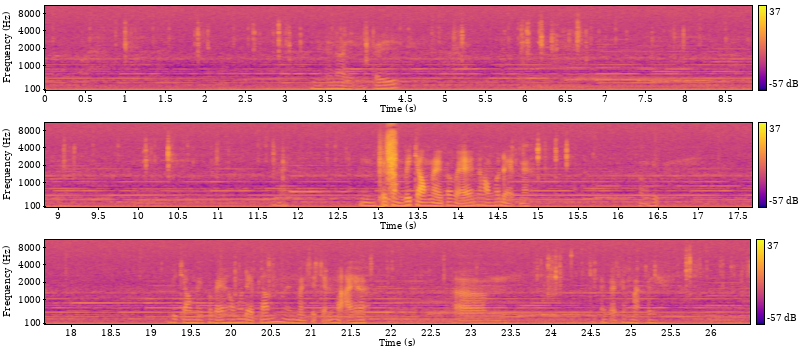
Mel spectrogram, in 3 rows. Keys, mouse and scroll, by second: 5.0 right click, 6.1 ctrl+z, 6.7 b, 12.8 scroll up 1, 14.7 Tab, 14.7 scroll up 2, 15.1 z, 15.7 middle click, 16.6-17.3 scroll down 4, 17.3 middle click, 18.1-18.5 scroll down 5, 18.9 middle click, 20.3 right click, 20.7 Tab, 22.0 right click, 22.8-23.4 scroll up 3, 23.4 scroll down 2, 24.0 ctrl+Tab, 25.1 alt+right click, 26.0 alt+shift+right click.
